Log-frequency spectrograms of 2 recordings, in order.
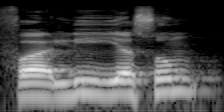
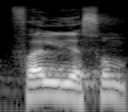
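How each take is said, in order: First: A short i vowel follows the l sound. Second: The l runs straight into the y. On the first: "लाम के जो ज़ेर है" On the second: "फल यसुम पढ़ा जाता है"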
